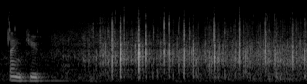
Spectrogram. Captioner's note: audience applauds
